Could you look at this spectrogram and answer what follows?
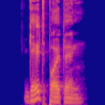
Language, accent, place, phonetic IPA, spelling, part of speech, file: German, Germany, Berlin, [ˈɡɛltˌbɔɪ̯tl̩n], Geldbeuteln, noun, De-Geldbeuteln.ogg
- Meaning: dative plural of Geldbeutel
